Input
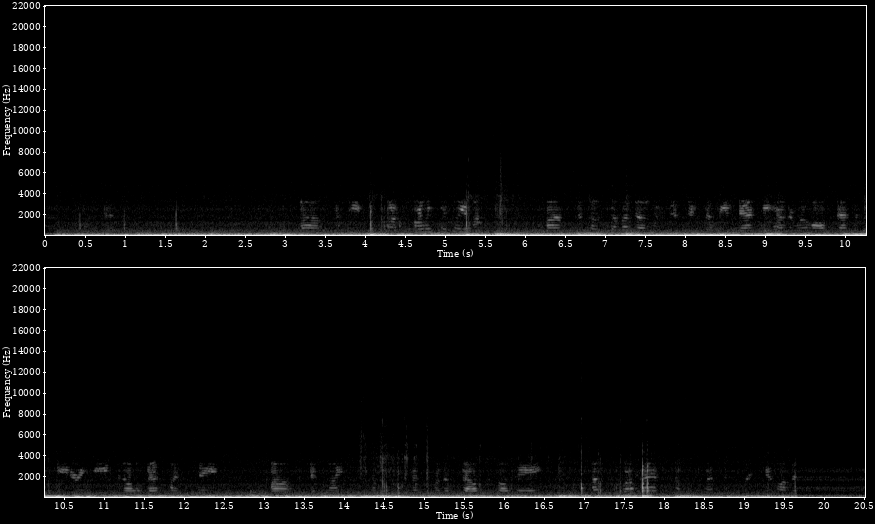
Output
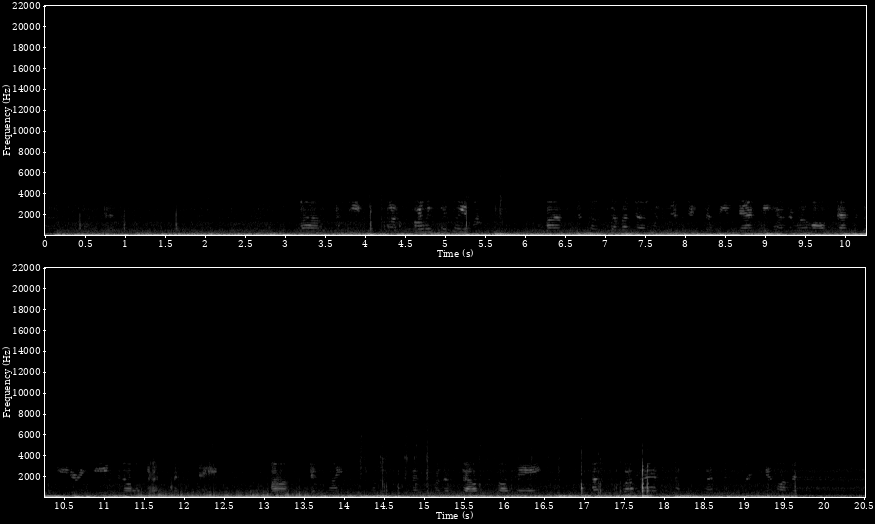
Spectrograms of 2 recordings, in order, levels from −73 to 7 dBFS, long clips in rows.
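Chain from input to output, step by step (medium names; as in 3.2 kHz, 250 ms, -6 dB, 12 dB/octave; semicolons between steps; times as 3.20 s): 11.33–13.56 s: hard clipper -24 dBFS, distortion -16 dB; compression 2:1, threshold -23 dBFS, peak gain reduction 9 dB; trim -3.5 dB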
